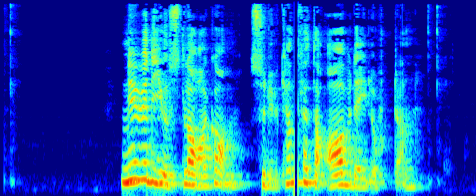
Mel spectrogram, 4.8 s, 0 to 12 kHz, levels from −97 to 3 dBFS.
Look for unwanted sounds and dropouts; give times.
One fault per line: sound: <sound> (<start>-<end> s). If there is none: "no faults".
sound: dropout (2.9-3.0 s)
